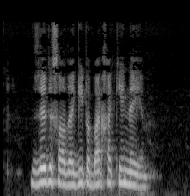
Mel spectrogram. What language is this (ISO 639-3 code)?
pus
